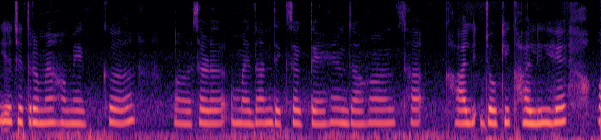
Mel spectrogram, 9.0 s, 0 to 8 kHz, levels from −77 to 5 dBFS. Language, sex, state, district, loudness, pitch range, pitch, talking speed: Hindi, female, Goa, North and South Goa, -25 LUFS, 250-265 Hz, 255 Hz, 105 wpm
